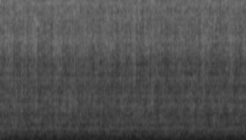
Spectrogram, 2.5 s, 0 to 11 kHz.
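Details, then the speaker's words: Old 10-inch Logan lathe turning aluminum 6-71 GMC blower studs for a 331 Hemi, speed medium-low, 15 thousandths in (30 total), double belt setup; steady even motor hum with no bogging or chatter, normal cutting under load. "taking it real nice i have my speed set on medium low speed so so far so good"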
